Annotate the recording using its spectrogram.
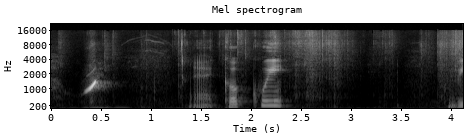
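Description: Thin plastic wrapping crinkles.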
